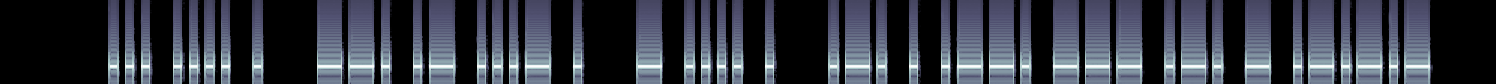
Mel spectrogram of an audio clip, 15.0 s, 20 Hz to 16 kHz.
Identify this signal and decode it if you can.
Morse code, heard as a keyed tone, about 15 wpm, 700 Hz. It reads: SHE GAVE THE REPORT.
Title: Sentences from Top 900 Words 15wpm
